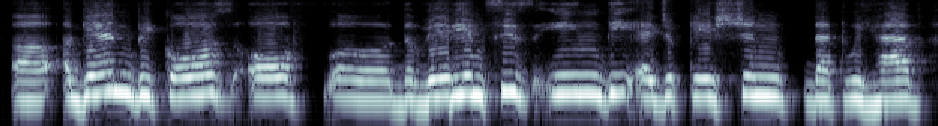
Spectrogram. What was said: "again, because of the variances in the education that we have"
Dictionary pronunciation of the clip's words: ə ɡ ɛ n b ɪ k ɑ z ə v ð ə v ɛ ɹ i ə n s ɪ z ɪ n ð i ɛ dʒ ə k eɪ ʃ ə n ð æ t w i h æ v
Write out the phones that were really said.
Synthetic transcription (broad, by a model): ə ɡ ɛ n b ɪ k ɑ z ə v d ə v ɛ ɹ i ə n s ɪ z ɪ n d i ɛ dʒ ə k eɪ ʃ ə n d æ t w i h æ v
